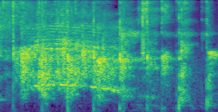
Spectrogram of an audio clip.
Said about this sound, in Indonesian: Ya, tepuk tangan lagi.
